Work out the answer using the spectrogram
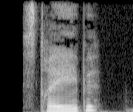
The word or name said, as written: stræbe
